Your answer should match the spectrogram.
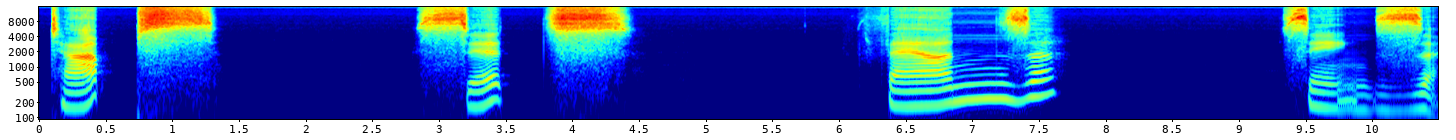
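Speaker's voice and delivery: "Taps, sits, fans, sings" slowly, each ending held; sounded-out word endings. Shown as a demonstration. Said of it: "Let's read these words one more time".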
